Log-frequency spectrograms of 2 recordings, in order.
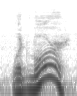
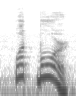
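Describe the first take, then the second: First: Put-on the boy asks back, less high; miner boy. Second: Put-on high curious little girl asking; a child's bright question, pitched up high; little princess. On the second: Irene asks about his name.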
